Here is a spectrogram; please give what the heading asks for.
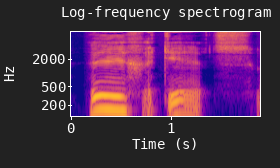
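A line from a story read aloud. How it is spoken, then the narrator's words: Sighed. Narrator (Russian): вздохнул Гриневский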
